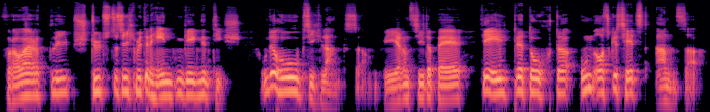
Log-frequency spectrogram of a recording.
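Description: A man narrating a literary audiobook in a measured, even manner. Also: mid-range voice.

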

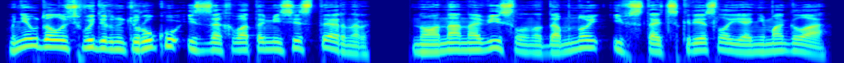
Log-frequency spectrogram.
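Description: A man narrating an audiobook in an expressive storytelling manner. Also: mid-range voice, fast talker, no echo, studio quality. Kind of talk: scripted narration.

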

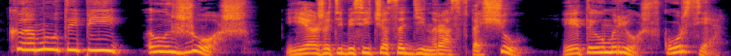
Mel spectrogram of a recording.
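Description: A menacing young tough, as a woman reading a story puts him on, speaking slowly and coldly in a low-set voice. His threats come out blunt and coarse, with a lively rise and fall. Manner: slow, cold, threatening.

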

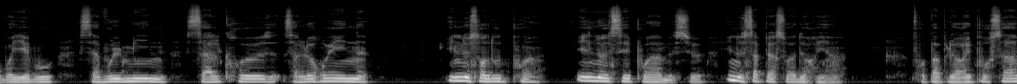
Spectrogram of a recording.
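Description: A man's voice: lowish voice, mellow. A man voicing a gossiping old peasant woman with rural dialect, rambling and fussing in an audiobook reading. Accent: rural French peasant dialect. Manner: rambling, fussing, rustic grammar.

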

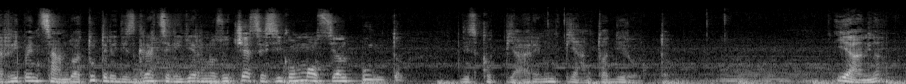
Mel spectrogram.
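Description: Male radio story reader, mid-pitched, calm and measured, faint music behind. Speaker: narrator.

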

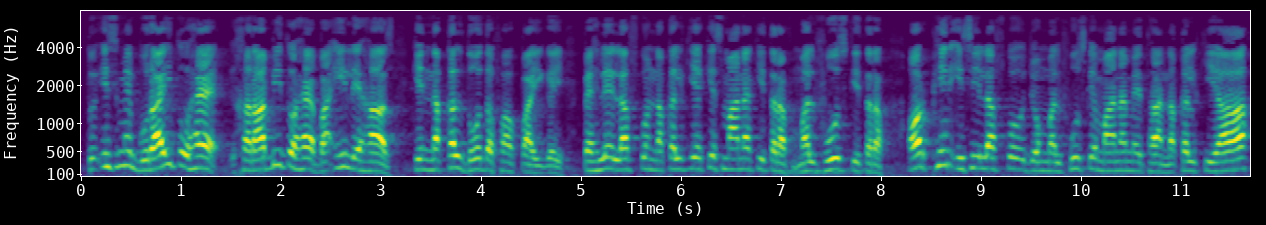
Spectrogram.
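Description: A man with an Urdu accent teaches a lecture class on Arabic grammar, explaining step by step and posing questions to himself before answering them. His voice sits high and is a bit bright, and he hardly pauses. The recording is muffled.

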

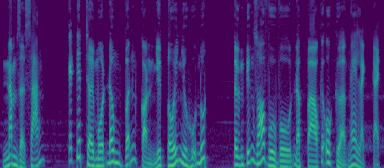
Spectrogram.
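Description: A man's voice: mid-range voice, wildly swooping pitch, normal speed, husky, dry recording. A man narrating a horror story in a vivid, dramatic style.

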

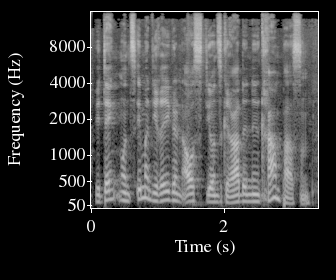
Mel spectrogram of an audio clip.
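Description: Ein Mann spricht einen lässigen, unbekümmerten Raumschiffkapitän beim Vorlesen einer Geschichte. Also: male voice, medium pitch, animated, fairly quick, mellow, natural voice. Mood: breezy. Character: laid-back male space captain.

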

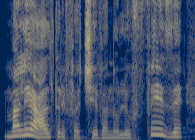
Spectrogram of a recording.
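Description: A woman reading a classic children's novel aloud, with lively, expressive narration. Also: on the high side, normal speed. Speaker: audiobook reader.

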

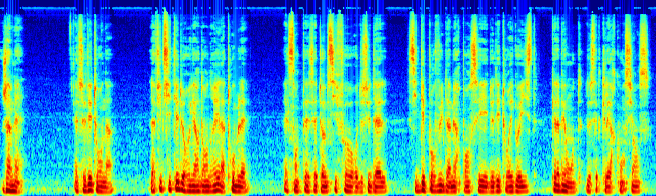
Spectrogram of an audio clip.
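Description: A male narrator reading a classic novel aloud in an even, unhurried manner. His voice sits low, with a warm, mellow and slightly husky tone. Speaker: audiobook narrator. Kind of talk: scripted literary narration.

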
